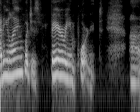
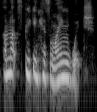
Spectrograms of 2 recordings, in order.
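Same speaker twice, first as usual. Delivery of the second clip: normal talking voice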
